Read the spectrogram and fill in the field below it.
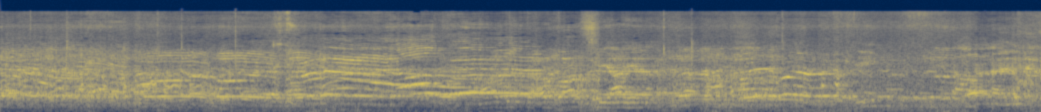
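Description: A man recites in a loud, chanting voice through a microphone in an echoing hall.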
